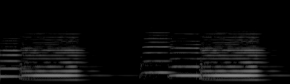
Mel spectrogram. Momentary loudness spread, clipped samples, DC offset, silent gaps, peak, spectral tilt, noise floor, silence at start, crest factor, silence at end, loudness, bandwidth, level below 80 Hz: 13 LU; under 0.1%; under 0.1%; none; -28 dBFS; -3.5 dB/octave; -67 dBFS; 0 s; 12 dB; 0 s; -41 LUFS; 8.8 kHz; under -90 dBFS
